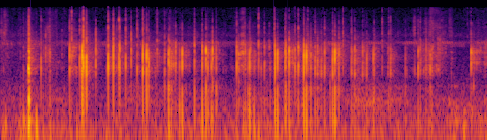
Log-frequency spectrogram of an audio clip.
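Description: A flat rectangular cardboard eyeshadow palette with a printed cover is held in both hands and tapped and traced with long acrylic nails. The result is a quick run of dry, crisp clicks and crinkly scratching with a bright, papery edge. The sounds stop almost instantly after each one.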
